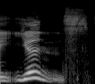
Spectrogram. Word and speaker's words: younz: In Western Pennsylvania, where I'm from, you say yuns. – Yuns. – Whoa. – Yuns. – How do you spell that? – Apostrophe. – Y-O-U-N-Z, but then there's another version of it, yinz, which is Y-I-N-Z.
